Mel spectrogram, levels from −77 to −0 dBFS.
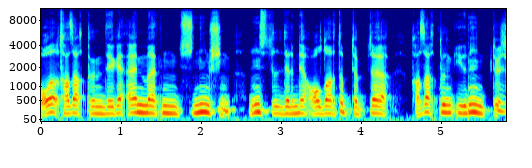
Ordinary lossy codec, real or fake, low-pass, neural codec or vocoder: none; fake; none; autoencoder, 22.05 kHz, a latent of 192 numbers a frame, VITS, trained on many speakers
